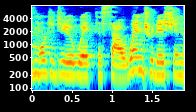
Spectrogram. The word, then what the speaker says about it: Samhain: And it's written Samhain, pronounced completely differently as Samhain.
